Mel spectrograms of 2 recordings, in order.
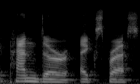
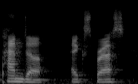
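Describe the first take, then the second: First: An R sound links 'Panda' to 'Express'. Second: No R sound links 'Panda' to 'Express'. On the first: "I say Panda Express" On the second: "instead of Panda Express"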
